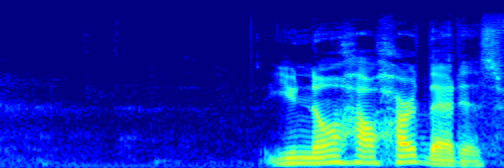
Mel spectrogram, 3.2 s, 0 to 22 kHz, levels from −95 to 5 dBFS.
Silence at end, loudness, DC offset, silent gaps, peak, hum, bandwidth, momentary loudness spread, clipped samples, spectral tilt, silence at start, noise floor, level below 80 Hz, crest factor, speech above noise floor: 0 s; -33 LUFS; under 0.1%; none; -14 dBFS; none; 15.5 kHz; 7 LU; under 0.1%; -6.5 dB/octave; 1.7 s; -73 dBFS; -68 dBFS; 22 dB; 40 dB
